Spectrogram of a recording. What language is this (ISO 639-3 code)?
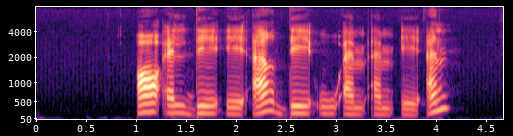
nor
